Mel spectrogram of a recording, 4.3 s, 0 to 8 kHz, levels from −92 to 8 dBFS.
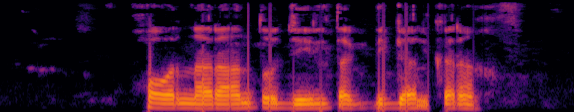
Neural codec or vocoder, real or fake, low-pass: none; real; 7.2 kHz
